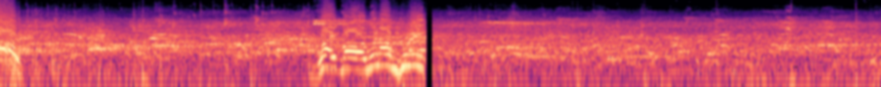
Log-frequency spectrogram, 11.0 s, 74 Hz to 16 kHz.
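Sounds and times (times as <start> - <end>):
chatter of people in a hall: 5.4 - 11.0.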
